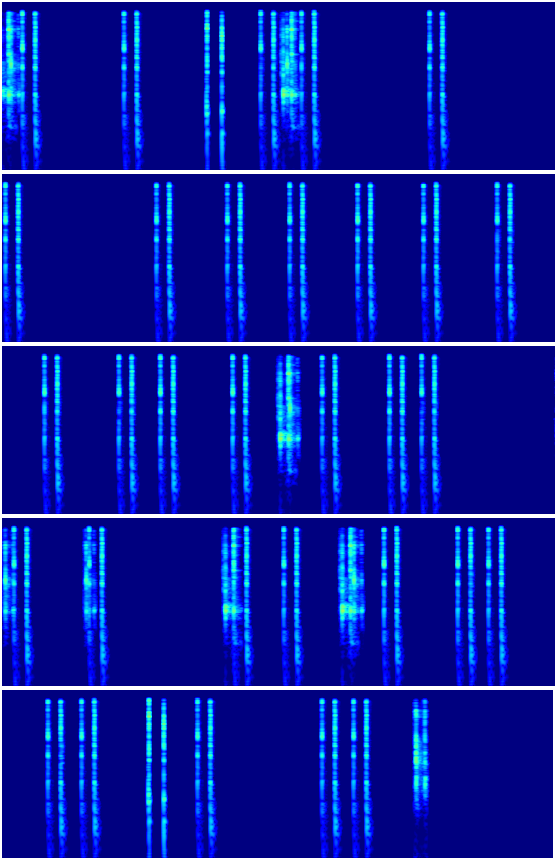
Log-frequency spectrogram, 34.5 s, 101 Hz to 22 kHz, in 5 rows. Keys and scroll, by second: 32.6 Down.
